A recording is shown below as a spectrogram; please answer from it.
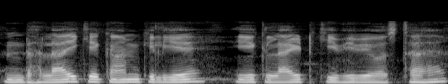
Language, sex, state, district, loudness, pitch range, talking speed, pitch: Hindi, male, Bihar, Patna, -16 LUFS, 105-115 Hz, 145 wpm, 110 Hz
